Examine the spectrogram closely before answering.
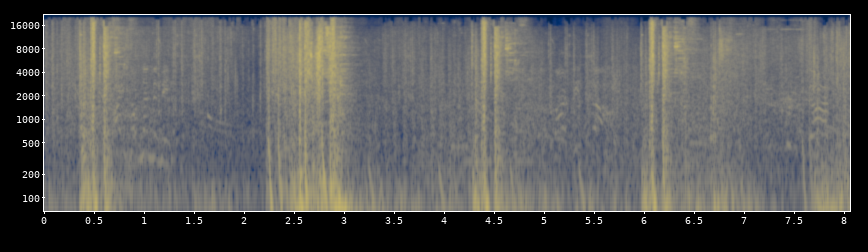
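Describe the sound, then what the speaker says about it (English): Gunfire in a Call of Duty Hardpoint match: four loud bursts of rapid shots about every two seconds, each with a booming tail, over constant game noise. "It was some really good shots right there."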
